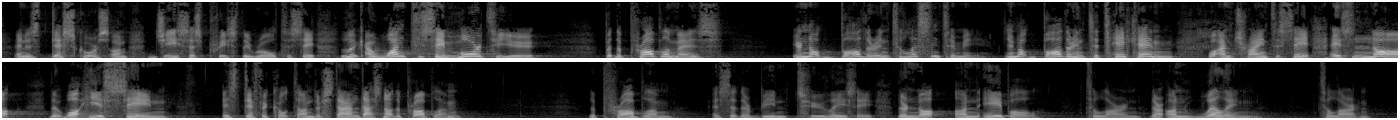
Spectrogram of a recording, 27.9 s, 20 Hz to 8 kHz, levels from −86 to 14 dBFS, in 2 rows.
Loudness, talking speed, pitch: -26 LUFS, 155 wpm, 175 Hz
